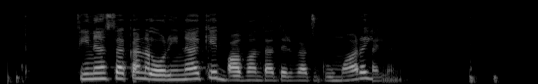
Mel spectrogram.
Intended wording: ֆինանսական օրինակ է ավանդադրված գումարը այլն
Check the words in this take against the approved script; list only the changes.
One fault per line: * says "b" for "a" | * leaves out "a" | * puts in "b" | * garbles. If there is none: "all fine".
all fine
